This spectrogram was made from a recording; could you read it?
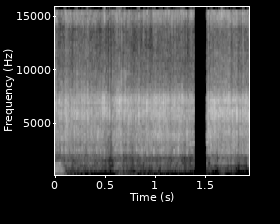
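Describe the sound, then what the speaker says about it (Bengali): Okra frying in hot oil in a home kitchen pan, a steady bright sizzle filling the clip with a brief dropout near the end; faint voice-like sounds sit underneath. "ভেন্ডিগুলো তেলে দিয়েছি, ভেন্ডিগুলো ভালো করে ভেজে নেব"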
